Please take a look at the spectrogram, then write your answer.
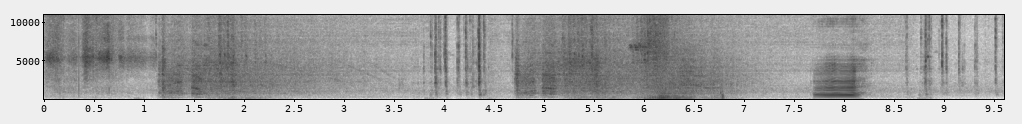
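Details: Mercedes petrol engine: starter churns in repeated bursts without catching; idle air control valve suspected stuck shut, freed by tapping, then engine starts; cause unconfirmed.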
